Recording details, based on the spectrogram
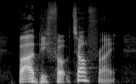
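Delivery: normal talking voice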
